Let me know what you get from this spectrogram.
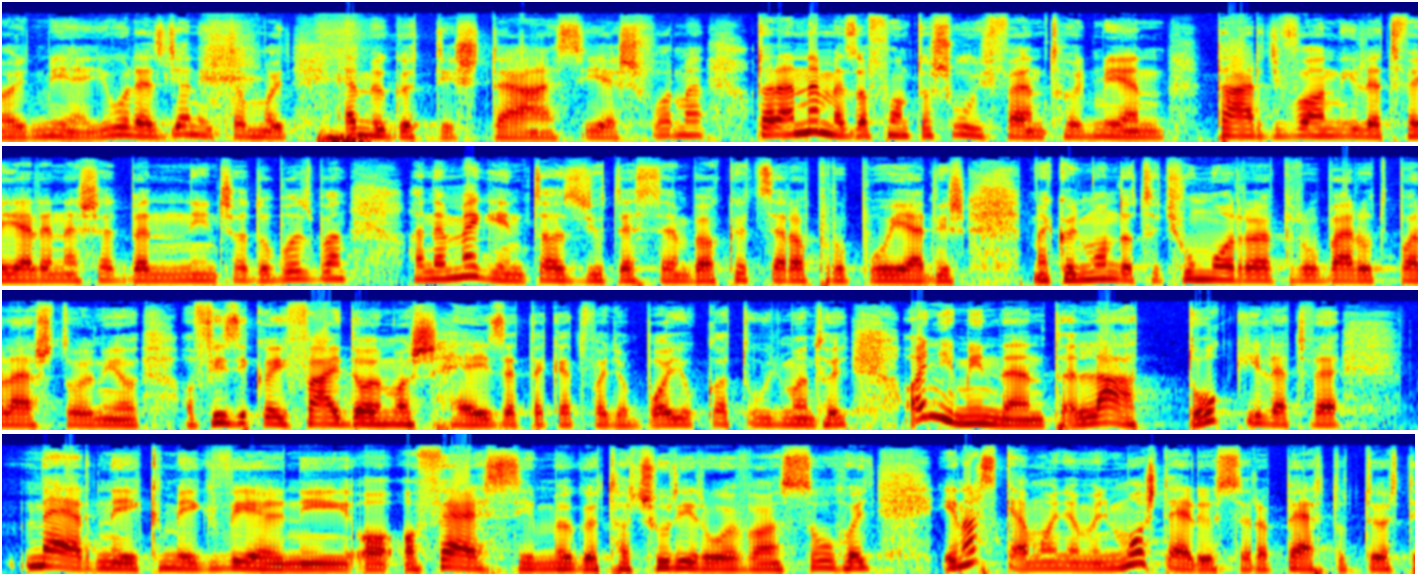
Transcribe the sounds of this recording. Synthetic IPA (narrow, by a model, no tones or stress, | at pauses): ɔɟmijɛnjoːlɛzɟɒniːt̪o̞mho̞ɟɛmø̞ɡø̞t̪ːiʃt̪ɛaːnsijɛʃfo̞rmaːnt̪ɒlaːnːɛmɛzɒfo̞nt̪o̞ʃuːjfɛnt̪ho̞ɟmijɛnt̪aːrɟvɒnilːɛt̪vʋɛjɛlːɛnɛʃɛd̪bɛnːint͡ʃɒd̪o̞bo̞zbɒnhɒnɛmːɛɡint̪ɒzjut̪ɛsɛmbɛɒkø̞t̪sɛɾɒpro̞poːjaːrnieːʃmɛkho̞ɟmo̞nd̪o̞t̪ho̞chumo̞rːɒlproːbaːlot̪pɒlaːʃt̪o̞lniɒɒfizikɒjifaːjd̪ɒlmɒʃhɛjzɛt̪ɛkɛt̪ʋɒɟɒbɒjokɒt̪uːɟmo̞nt̪ho̞ɟʔɒ̰ɲːimind̪ɛnt̪laːt̪ːokilːɛt̪ʋɛ | mɛrneːkmeːɡveːlniɒ̰ʔːfɛlsiːnmøɡøt̪ːhɒʃuɾiɾoːlvɒnsoːɦo̞ɟeːnɒst̪̚kɛlmo̞ɲɟɒmho̞ɟmo̞ʃt̪ɛløːsøɾʔɒpɛrt̪ut̪ːørt̪e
